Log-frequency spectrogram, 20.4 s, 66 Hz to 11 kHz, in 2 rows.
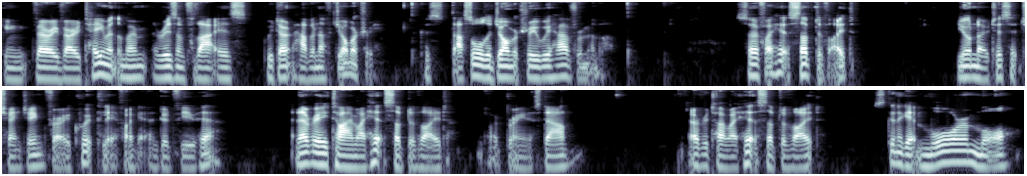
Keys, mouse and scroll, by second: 0.1 middle click, 2.8-3.5 scroll down 5, 4.1 Tab, 4.7-5.2 scroll up 3, 6.3 Tab, 8.1 click, 8.9 scroll up 1, 9.3 middle click, 10.8-11.3 scroll up 1, 15.6 click, 17.7 click, 20.1 click.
